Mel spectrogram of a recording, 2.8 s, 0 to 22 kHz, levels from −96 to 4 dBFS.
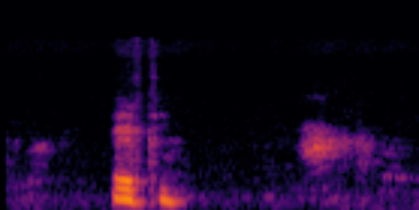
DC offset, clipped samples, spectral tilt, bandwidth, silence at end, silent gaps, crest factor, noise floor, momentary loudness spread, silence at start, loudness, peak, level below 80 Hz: under 0.1%; under 0.1%; -9.5 dB/octave; 11 kHz; 0.55 s; none; 22 dB; -76 dBFS; 16 LU; 0.75 s; -35 LUFS; -16 dBFS; -72 dBFS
